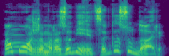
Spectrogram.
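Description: A man's voice: on the high side, huge pitch swings, dark tone, no room sound, studio quality, pitched above the performer's own voice. A man voicing a polite, reasoning horned male archivist at a royal court in an audiobook. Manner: courteous, measured.

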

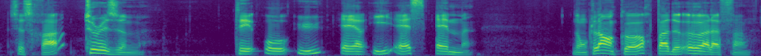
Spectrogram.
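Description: A man leads a recorded audio language lesson in a mellow, dark-toned voice. He speaks patiently and deliberately, and he spells words out letter by letter. The recording is close and dry. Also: medium pitch, dry recording. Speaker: language teacher.

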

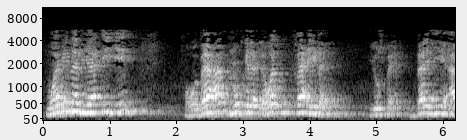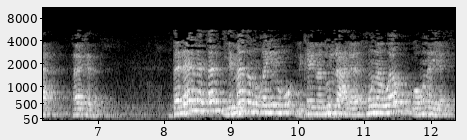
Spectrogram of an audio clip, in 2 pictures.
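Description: High-pitched guy teaching a class, reads then explains, asks questions, super echoey and far off, muffled old recording. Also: expressive, normal speed. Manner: reads a text aloud, then explains and quizzes students. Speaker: sheikh teaching Arabic morphology. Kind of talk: classroom lecture. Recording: very echoey, distant, dull lo-fi.

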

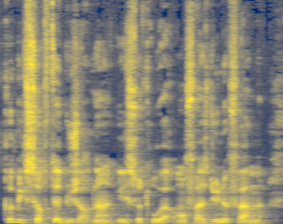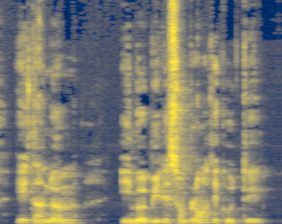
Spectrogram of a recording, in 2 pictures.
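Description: A man narrating a 19th-century novel in a measured, even reading. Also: mid-range voice, vocal fry. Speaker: audiobook narrator.

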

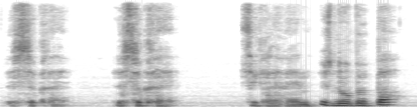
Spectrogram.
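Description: A man's voice: medium pitch, normal speed, mellow, husky. A man reading an audiobook, voicing a proud young queen who pleads and protests in raised, indignant outbursts.

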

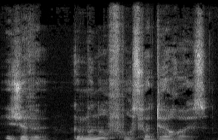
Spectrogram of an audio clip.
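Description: A man's voice: fairly low pitch, moderate pace, mellow, slightly rough. A man voicing a fervent noble mother. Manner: fervent and insistent. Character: determined aristocratic mother, a marquise.

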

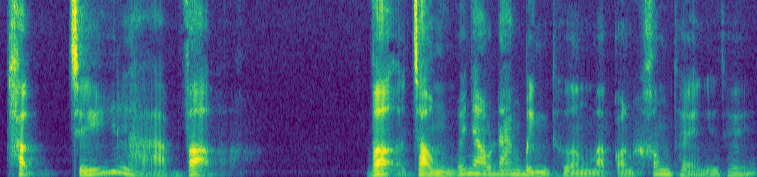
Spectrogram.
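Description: Animated man telling a story. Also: unhurried, vocal fry, breathy edge. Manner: lively, acts out quoted dialogue with pitch jumps. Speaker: storyteller giving relationship advice. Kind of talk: casual storytelling monologue.

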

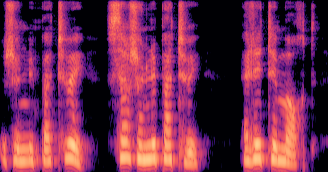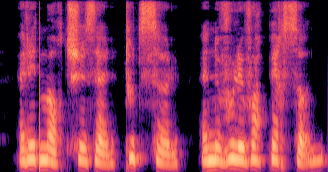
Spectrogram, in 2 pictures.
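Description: A woman's voice: a little high, measured pace, mellow, natural voice. A woman reading a story aloud, voicing a frightened middle-aged male village butcher who stammers and pleads. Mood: pleading.

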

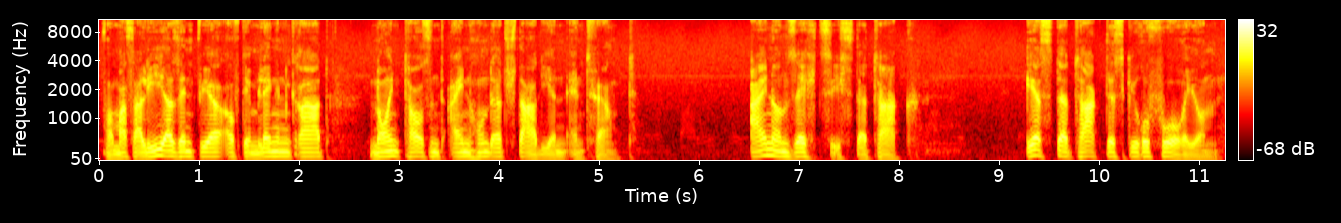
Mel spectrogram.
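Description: An actor with a lowish, darkish voice plays an ancient Greek explorer-scholar reading from his logbook. The radio-play narration is measured, factual and matter-of-fact, with no echo.

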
